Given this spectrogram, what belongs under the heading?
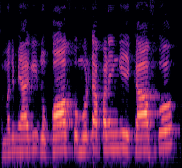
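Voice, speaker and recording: Guy teaching quran letter sounds, high voice, stretches letters out loud, muffled lo-fi recording. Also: slight background noise. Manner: demonstrates letters loudly, drawn out, then explains calmly.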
